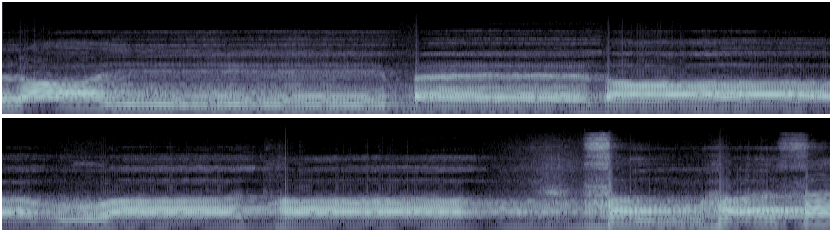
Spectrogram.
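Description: Unaccompanied men's voices chanting Urdu mourning poetry in long, drawn-out melodic phrases. Each wavering note is held for a second or two, with short breaks between phrases.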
